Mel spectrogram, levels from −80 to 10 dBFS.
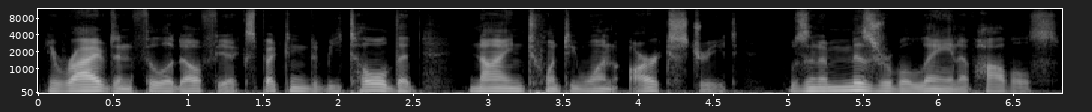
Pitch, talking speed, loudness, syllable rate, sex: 95 Hz, 185 wpm, -25 LUFS, 5.6 syllables/s, male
